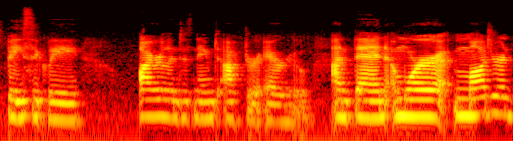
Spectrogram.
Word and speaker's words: Ériu: The next one is Ériu, and it means Irish goddess, and it's pronounced Ériu.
